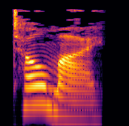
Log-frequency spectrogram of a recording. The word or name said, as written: tomai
